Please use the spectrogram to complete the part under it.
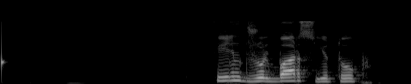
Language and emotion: Russian, neutral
